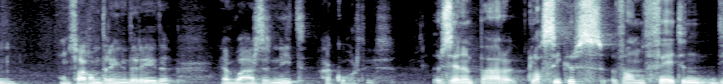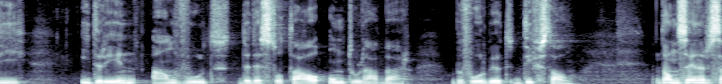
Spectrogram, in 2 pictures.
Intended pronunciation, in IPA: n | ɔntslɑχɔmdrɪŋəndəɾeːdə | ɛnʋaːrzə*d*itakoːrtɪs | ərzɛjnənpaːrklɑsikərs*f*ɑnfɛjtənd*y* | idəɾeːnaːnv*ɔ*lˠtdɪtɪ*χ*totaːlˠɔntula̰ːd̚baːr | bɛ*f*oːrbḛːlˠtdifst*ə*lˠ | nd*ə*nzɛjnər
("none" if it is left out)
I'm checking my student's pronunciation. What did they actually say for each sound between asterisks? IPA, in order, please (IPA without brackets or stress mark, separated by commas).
n, v, i, u, s, v, ɑ, ɑ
